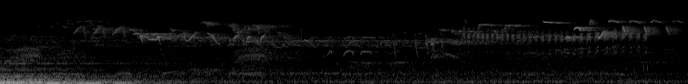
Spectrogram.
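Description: The tail of the background music fades out in the first second or so. Then small birds chirp and twitter faintly over a low hiss, with the chirps thickening near the end.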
